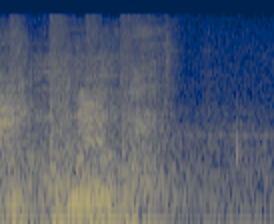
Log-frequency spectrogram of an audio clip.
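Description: Blows thud in a video game fight.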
